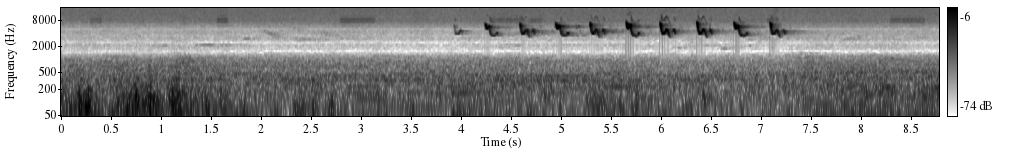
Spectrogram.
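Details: In a May garden in Weener, East Frisia, northwest Germany, a Common Chiffchaff starts singing after several quiet seconds: about nine crisp, high, falling notes in an even, rapid series, with low background rumble.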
